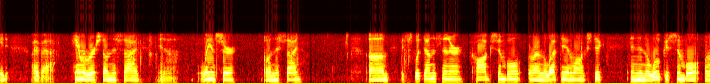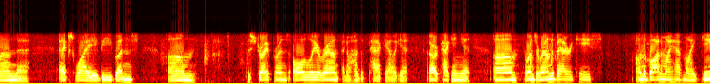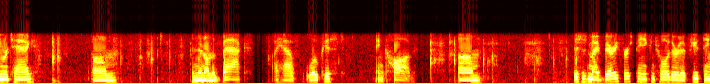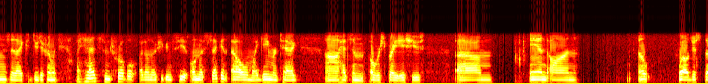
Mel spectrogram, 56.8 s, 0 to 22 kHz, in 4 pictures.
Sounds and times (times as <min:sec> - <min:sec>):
Speech: 0:00.0 - 0:06.1, 0:07.3 - 0:18.2, 0:19.1 - 0:26.3, 0:26.9 - 0:29.2, 0:30.2 - 0:30.8, 0:32.2 - 0:35.3, 0:35.9 - 0:36.8, 0:37.4 - 0:38.3, 0:39.4 - 0:51.1, 0:51.7 - 0:54.2, 0:55.1 - 0:55.6, 0:56.2 - 0:56.7.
